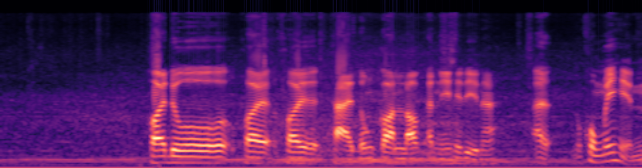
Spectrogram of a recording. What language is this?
Thai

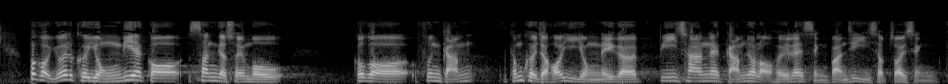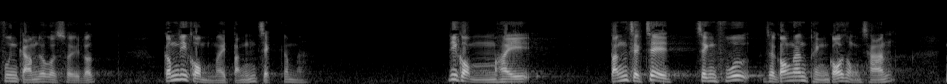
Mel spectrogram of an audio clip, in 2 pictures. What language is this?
Cantonese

